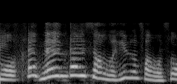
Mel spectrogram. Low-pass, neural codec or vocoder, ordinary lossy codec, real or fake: 7.2 kHz; codec, 16 kHz, 1 kbps, FreqCodec, smaller model; none; fake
